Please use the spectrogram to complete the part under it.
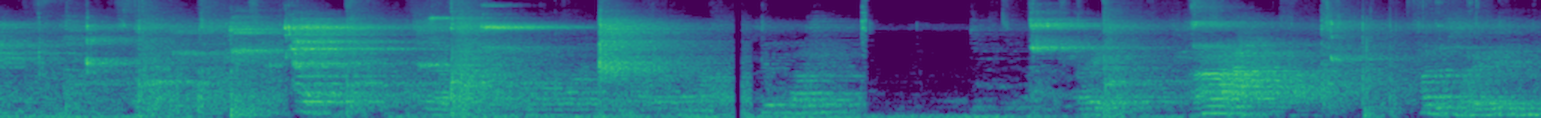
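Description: A badminton racket hits a shuttlecock in an echoing indoor hall.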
